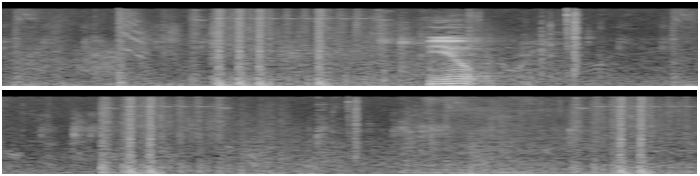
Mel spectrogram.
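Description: A gun fires in short rapid bursts.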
